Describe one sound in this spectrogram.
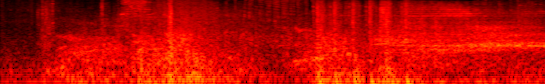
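A rifle fires rapid shots in a video game.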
